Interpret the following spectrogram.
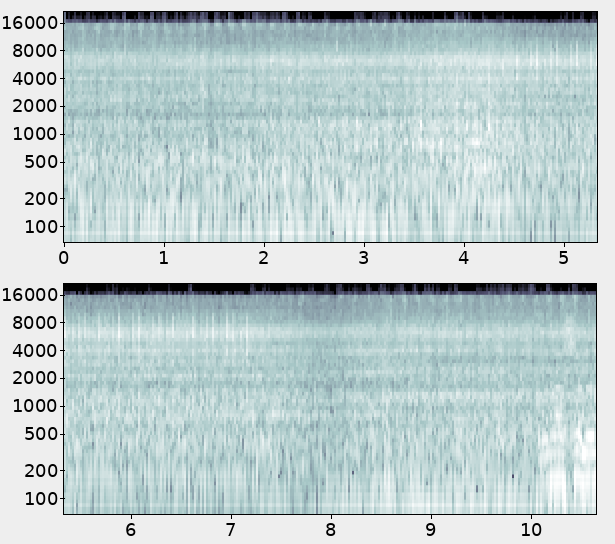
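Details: Jaguar X-Type: engine fine at idle but rapid rattle about four beats a second builds under hard acceleration and fades easing off; cause unknown.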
